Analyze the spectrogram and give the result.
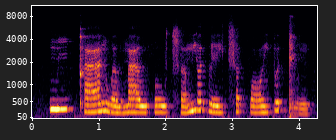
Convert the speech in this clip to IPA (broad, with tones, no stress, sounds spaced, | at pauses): m iː˥ k̚ pʰ aː˨˥ n w ɐ˨˩ w m aː˨ w h o˨ w t͡sʰ ɐ˨˥ m j ɐ˥ t̚ l e˨ j t͡sʰ ɐ˧ k̚ p ɔː˨˧ j p ɵ˥ t̚ kʷʰ ɐ˨˩ ŋ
